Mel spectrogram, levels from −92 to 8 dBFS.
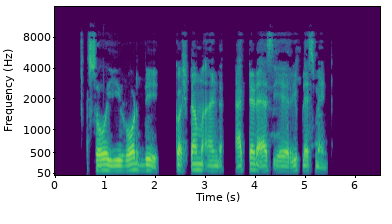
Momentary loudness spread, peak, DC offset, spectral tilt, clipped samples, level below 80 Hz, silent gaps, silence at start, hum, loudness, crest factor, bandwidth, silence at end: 13 LU; 0 dBFS; under 0.1%; -4.5 dB/octave; under 0.1%; -64 dBFS; 0.59-0.63 s, 2.08-2.42 s, 3.39-3.61 s, 3.81-3.87 s; 0.5 s; none; -16 LUFS; 16 dB; 9.4 kHz; 1.1 s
